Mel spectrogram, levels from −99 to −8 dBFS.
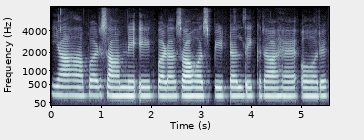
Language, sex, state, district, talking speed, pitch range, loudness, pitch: Hindi, female, Madhya Pradesh, Bhopal, 110 wpm, 195-205 Hz, -18 LUFS, 200 Hz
